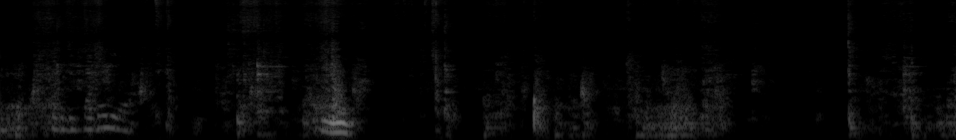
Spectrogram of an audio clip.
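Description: A metal ladle scrapes and clinks against a metal pot.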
